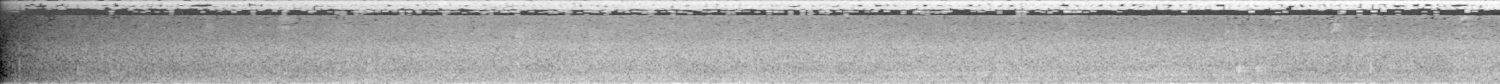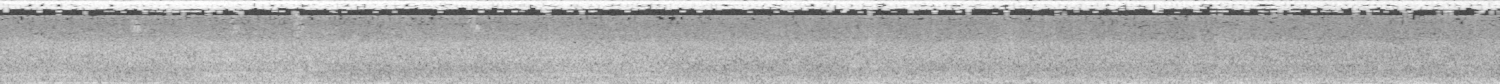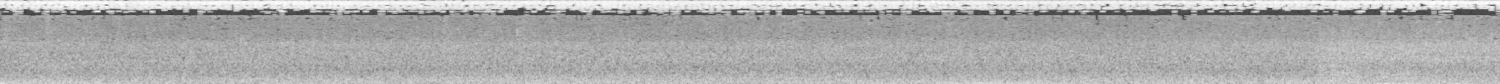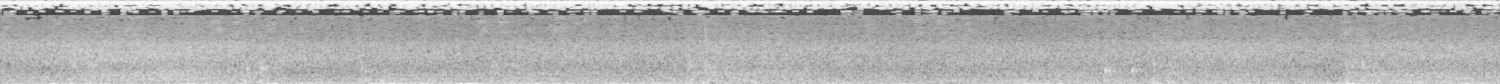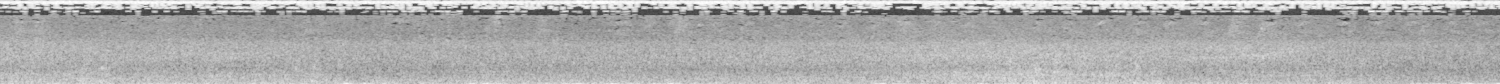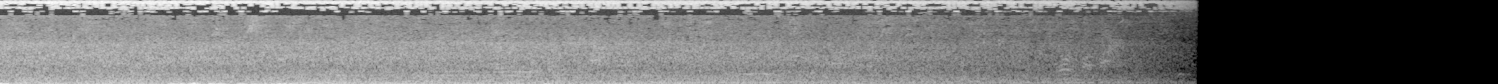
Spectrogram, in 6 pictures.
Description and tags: Bats Houston
Recording of huge bat colony underneath and overpass in Houston, TX.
